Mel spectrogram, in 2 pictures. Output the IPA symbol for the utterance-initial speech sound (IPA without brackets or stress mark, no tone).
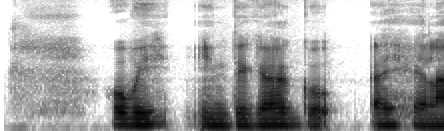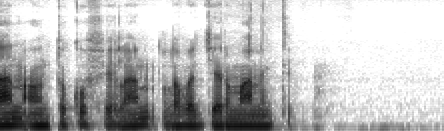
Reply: h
